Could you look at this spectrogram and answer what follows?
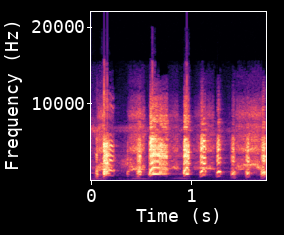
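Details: Red junglefowl recorded on a 2019 season-opening hunt, giving a rapid run of harsh, broad clucks, about eight short bursts in under two seconds, with little else audible.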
